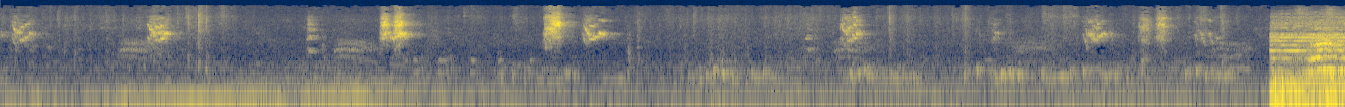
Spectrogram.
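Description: Birds chirping: short, high chirps at irregular intervals, one every second or so, over a faint low rumble.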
